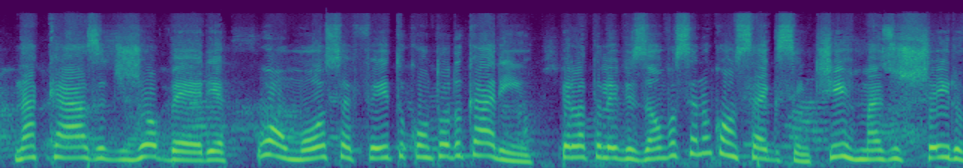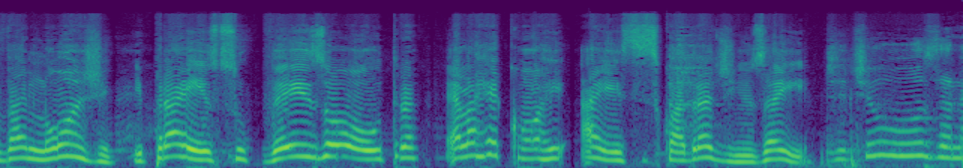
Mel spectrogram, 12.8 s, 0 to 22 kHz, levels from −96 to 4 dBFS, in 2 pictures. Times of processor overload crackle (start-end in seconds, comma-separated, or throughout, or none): none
